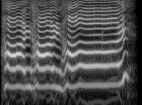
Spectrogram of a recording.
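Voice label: "hai hai haai", girl, Japanese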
